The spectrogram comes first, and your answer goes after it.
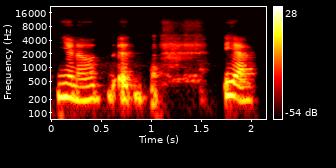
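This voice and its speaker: Breathy woman interviewer, encouraging. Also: mid-range voice, steady tone, slow, rough recording. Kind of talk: conversational interview.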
